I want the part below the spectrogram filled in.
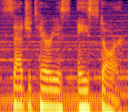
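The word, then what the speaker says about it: Sagittarius A*: In the very center of that void lies Sagittarius a asterisk, pronounced Sagittarius A star.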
